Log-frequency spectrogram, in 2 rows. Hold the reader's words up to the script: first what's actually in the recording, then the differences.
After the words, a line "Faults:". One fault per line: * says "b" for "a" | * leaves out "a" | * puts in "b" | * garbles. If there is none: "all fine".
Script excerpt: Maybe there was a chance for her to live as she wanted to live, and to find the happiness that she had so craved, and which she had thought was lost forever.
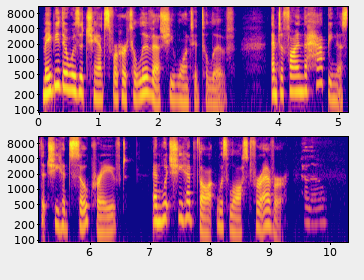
Maybe there was a chance for her to live as she wanted to live, and to find the happiness that she had so craved, and which she had thought was lost forever.
Faults:
all fine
